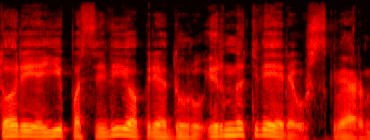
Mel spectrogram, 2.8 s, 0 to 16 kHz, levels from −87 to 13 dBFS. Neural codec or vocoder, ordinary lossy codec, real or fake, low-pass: vocoder, 44.1 kHz, 128 mel bands, Pupu-Vocoder; MP3, 96 kbps; fake; 14.4 kHz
